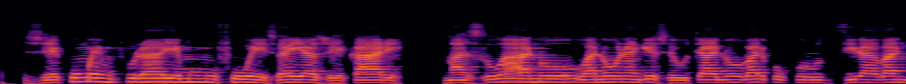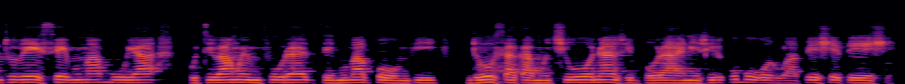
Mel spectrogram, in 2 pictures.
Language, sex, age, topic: Ndau, female, 50+, health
